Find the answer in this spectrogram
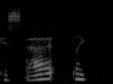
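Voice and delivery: hushed voice. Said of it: "Are you whispering this to Akron?".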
